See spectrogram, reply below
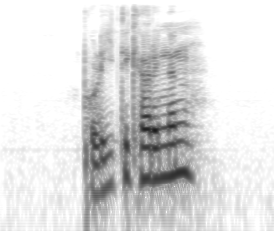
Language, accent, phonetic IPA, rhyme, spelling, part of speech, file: German, Austria, [poˈliːtɪkəʁɪnən], -iːtɪkəʁɪnən, Politikerinnen, noun, De-at-Politikerinnen.ogg
- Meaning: plural of Politikerin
